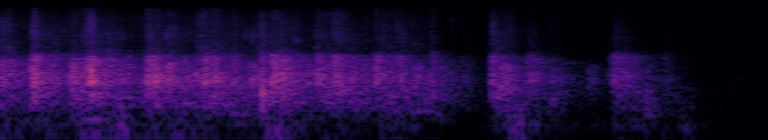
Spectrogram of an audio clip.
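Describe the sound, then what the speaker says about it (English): An audience at a cybersecurity conference session claps in a moderate round of applause that breaks into a few short bursts before stopping abruptly. "Round of applause."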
